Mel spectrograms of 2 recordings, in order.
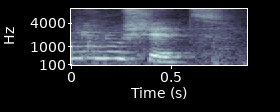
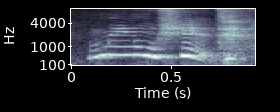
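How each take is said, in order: First: It is said in a standard French accent. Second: It is said in a pied-noir French accent.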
